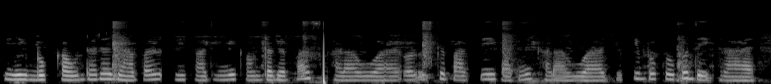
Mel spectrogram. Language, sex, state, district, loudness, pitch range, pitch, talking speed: Hindi, female, Andhra Pradesh, Chittoor, -29 LUFS, 195-235 Hz, 210 Hz, 225 wpm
